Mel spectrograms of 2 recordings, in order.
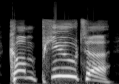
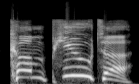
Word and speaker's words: computer: It's not computer. It's computer.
